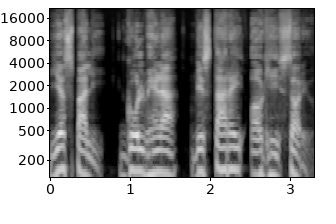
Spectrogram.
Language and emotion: Nepali, neutral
